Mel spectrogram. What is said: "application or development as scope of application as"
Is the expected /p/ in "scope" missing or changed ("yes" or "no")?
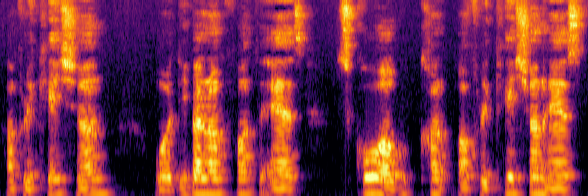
yes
